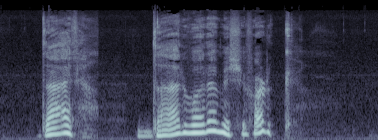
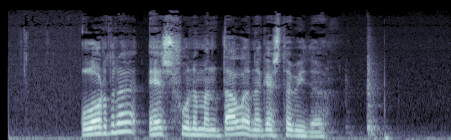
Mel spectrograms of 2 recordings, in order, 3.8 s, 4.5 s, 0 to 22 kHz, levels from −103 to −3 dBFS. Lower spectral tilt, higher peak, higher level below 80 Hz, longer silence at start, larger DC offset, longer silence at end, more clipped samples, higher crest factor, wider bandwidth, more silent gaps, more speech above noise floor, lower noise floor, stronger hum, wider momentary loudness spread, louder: about the same, -5 dB/octave vs -4 dB/octave; second, -14 dBFS vs -2 dBFS; second, -64 dBFS vs -48 dBFS; first, 0.4 s vs 0.1 s; neither; first, 0.85 s vs 0.65 s; neither; about the same, 16 dB vs 20 dB; about the same, 16.5 kHz vs 15.5 kHz; neither; about the same, 33 dB vs 33 dB; first, -61 dBFS vs -53 dBFS; neither; second, 16 LU vs 21 LU; second, -28 LUFS vs -20 LUFS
